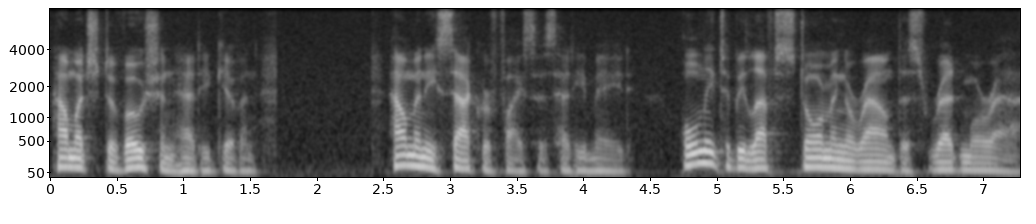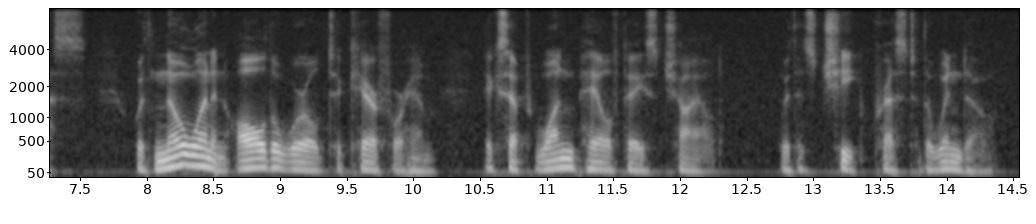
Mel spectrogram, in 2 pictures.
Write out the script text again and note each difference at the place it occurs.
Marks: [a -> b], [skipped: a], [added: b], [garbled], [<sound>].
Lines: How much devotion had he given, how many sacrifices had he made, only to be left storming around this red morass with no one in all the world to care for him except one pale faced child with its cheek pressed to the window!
How much devotion had he given, how many sacrifices had he made, only to be left storming around this red morass with no one in all the world to care for him except one pale faced child with its cheek pressed to the window!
